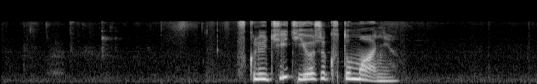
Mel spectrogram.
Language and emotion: Russian, neutral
